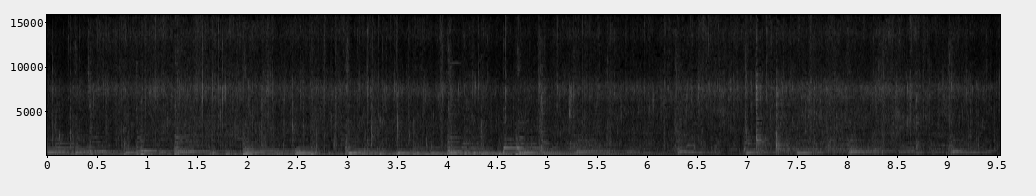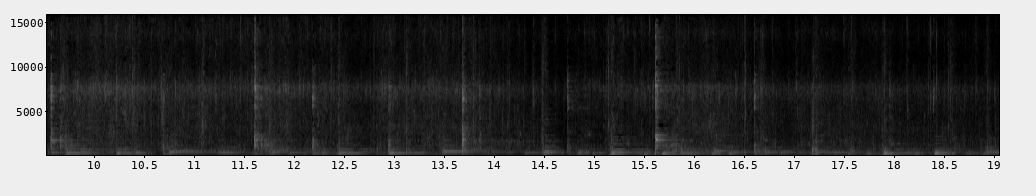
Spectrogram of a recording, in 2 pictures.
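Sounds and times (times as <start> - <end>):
potatoes sizzling in hot oil: 0.0 - 19.0
steel ladle clinking and scraping pan: 4.9 - 18.8.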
